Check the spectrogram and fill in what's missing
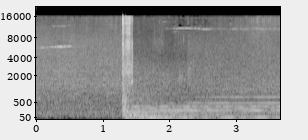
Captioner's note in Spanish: Sonido de cámara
